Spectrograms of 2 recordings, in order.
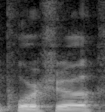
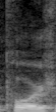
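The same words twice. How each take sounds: First: "Porsche" slowly in two syllables, por-shuh; final e sounded in "Porsche"; German pronunciation. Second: "Porsche" as one syllable, porsh; American "Porsche" with silent final e; American pronunciation. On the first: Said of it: "I can do that". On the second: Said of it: "I've said Porsche most of the time". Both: Shown as a demonstration.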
